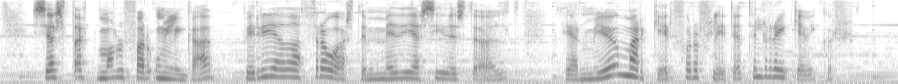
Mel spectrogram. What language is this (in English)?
Icelandic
